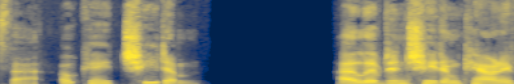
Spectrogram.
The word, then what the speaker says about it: Cheatham: people are lovely though the county is pronounced like Cheatham as in when donors send money to Trump he's guaranteed to cheat him I don't have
